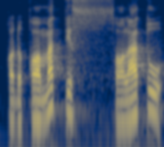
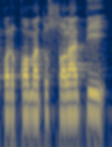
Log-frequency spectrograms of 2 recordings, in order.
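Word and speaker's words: قد قامت الصلاة: Asalnya qad qamat as-sholatu karena tak apa namanya iltiqa'us sakinain bertemu dua sukun maka yang awal dikasrohkan. Qad qamatis sholatu, sholatu jadi fa'il.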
